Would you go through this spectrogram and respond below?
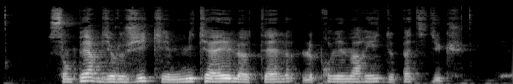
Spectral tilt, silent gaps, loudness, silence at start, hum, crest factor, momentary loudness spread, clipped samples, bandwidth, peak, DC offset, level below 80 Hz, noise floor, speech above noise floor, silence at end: -5.5 dB/octave; none; -18 LUFS; 0.5 s; none; 18 dB; 16 LU; under 0.1%; 16 kHz; 0 dBFS; under 0.1%; -52 dBFS; -46 dBFS; 29 dB; 0 s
